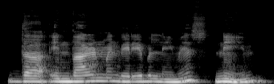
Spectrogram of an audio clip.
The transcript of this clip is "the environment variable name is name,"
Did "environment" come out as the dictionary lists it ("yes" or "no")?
yes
